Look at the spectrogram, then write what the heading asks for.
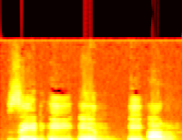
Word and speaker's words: zamar: Yeah, and it's spelled Z-A-M-A-R. Z-A-M-A-R. And it's pronounced zamar. That is, it's pronounced as Z-A-W-M-A-R.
